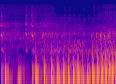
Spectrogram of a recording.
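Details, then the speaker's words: Royal Enfield single-cylinder motorcycle after a starting problem traced to the ammeter, disturbed during a bulb change: it starts and settles into an even, deep thump of about nine beats a second, a steady, healthy idle. "तो ये स्टार्ट भी हुआ है।"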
